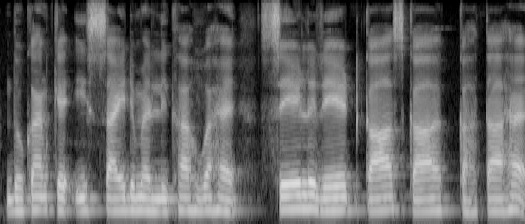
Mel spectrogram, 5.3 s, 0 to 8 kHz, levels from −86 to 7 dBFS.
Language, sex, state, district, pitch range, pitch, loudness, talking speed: Hindi, male, Jharkhand, Deoghar, 120-130 Hz, 125 Hz, -15 LUFS, 160 wpm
